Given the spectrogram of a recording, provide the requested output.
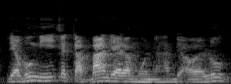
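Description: A man's voice: medium pitch, racing, a bit bright. A man with an Isan Thai accent, a doctor, chatting casually and bickering back with his partner. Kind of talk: casual couple chat.

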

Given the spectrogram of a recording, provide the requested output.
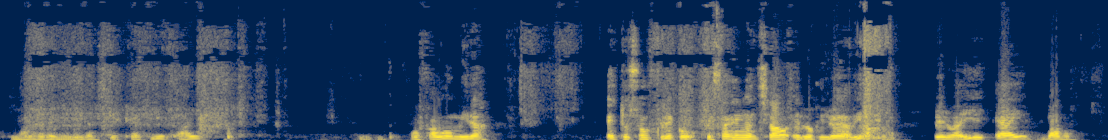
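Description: A woman with a Spain Spanish accent chatting casually as she unboxes a craft parcel, exclaiming and often dropping to a hushed murmur. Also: lowish voice, expressive, rapid-fire, a little hiss or hum. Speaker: craft vlogger.

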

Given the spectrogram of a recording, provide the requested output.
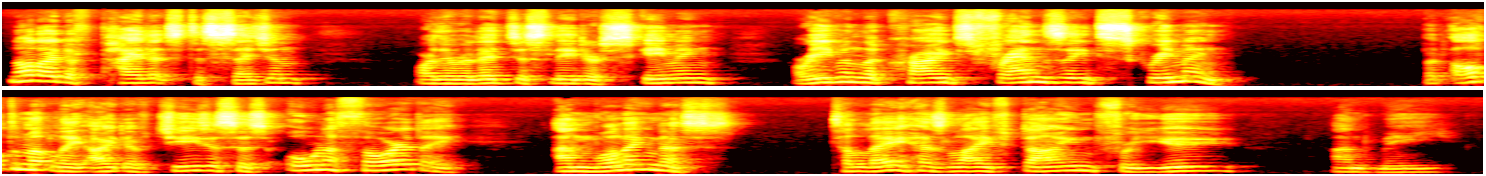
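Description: Male minister, slightly high voice, measured solemn scripture reading for a devotional. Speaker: church minister.

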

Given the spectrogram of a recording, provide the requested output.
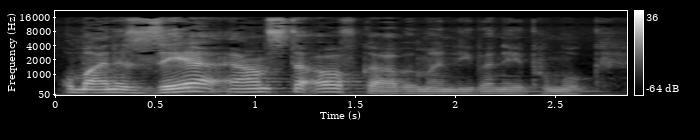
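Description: A man voicing a calm, wise adult male engine driver in an audiobook reading, speaking deliberately and thoughtfully. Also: mid-range voice, close to an everyday voice. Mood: serious. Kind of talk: audiobook character voice.

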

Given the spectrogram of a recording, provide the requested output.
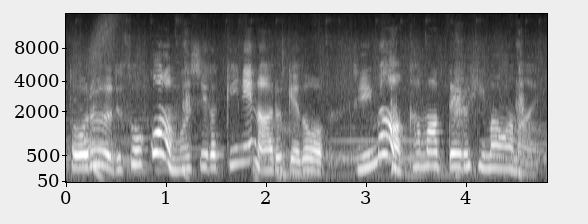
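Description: A woman with a Kansai accent giving live gameplay commentary, excitable, calling out her own moves and repeating words as she plays. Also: high voice, moderate pace. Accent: Kansai Japanese. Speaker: let's-play streamer. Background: game music.

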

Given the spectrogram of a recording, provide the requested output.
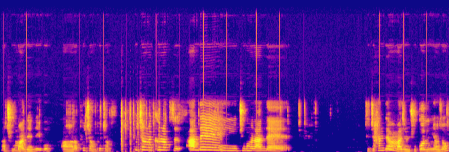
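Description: A woman's voice: a little high, sing-song, fairly quick. A woman demoing her own game with casual, playful commentary, full of sound effects and yelps. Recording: dull lo-fi home recording.

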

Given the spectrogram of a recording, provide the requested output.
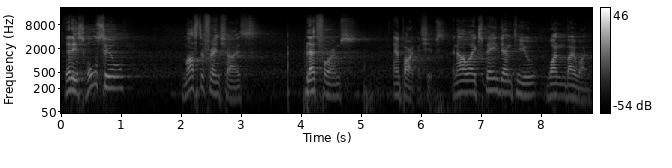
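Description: A man's voice: on the high side, expressive, fairly bright tone, a little hiss or hum. Dutch-accented man in a reverberant hall. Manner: halting, with frequent fillers and restarts. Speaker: keynote speaker. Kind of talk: business keynote presentation. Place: large conference stage. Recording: reverberant hall with faint ambience.

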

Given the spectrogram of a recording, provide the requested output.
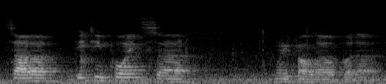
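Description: A man asking questions at a press conference, halting and restarting his sentences. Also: mid-range voice, far from the mic. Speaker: reporter. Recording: echoey room, off-mic, noisy.

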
